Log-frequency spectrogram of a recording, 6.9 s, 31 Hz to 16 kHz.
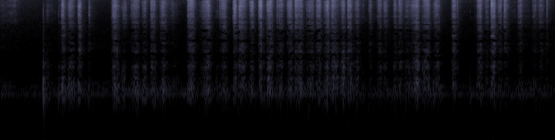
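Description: A wooden-cased teal pastel pencil held in the fingers scratches short drawing strokes across a small 4.5 inch square of sanded Pastelmat paper taped flat to a board. The result is a quick run of dry, gritty, bright scratching strokes that blur into one another, with brief pauses and a faint low hum underneath.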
